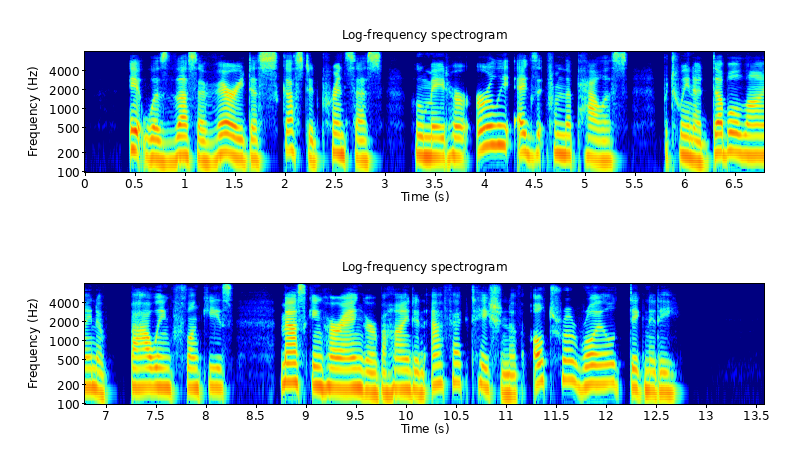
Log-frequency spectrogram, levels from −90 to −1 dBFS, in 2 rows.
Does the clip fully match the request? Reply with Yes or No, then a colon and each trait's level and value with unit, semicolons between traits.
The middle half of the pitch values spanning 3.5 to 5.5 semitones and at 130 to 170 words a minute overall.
Yes: average, 3.9 semitones; average, 140 wpm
